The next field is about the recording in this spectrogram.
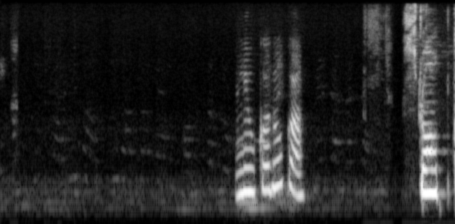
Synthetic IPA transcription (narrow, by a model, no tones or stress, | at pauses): liwkəɾoka | sʈɔːpk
